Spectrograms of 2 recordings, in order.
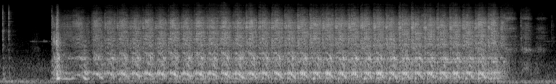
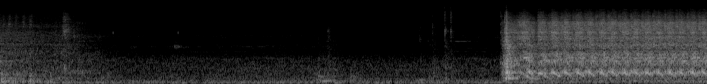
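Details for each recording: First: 1985 Nissan 4x4 pickup that sat for years, first start on brake cleaner sprayed in: catches on first crank, runs rough and uneven about four seconds, then dies. Owner suspects fuel pump not getting power, a dud pump or a fuse. Runs only on starting fluid. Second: 1985 Nissan 4X4 pickup that sat for years, started using a temporary fuel pump wired from a separate tank; quiet clicks, then it catches at once and settles into a steady idle that rises slightly; healthy start and run.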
